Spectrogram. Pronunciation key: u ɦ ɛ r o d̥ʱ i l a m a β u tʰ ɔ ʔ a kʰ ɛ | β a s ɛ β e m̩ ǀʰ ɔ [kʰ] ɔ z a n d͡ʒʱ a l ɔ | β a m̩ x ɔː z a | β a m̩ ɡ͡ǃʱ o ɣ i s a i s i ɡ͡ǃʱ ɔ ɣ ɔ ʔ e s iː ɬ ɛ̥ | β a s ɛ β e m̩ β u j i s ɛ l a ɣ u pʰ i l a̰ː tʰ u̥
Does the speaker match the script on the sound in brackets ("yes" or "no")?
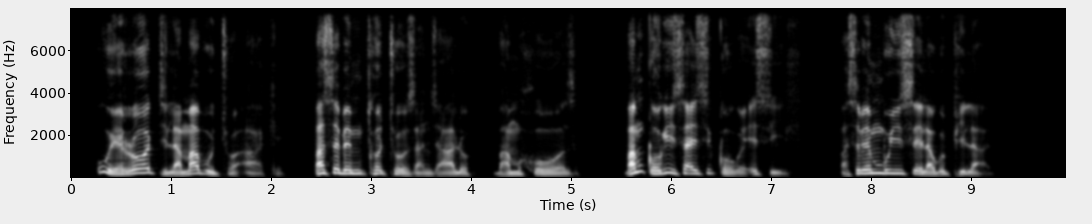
no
